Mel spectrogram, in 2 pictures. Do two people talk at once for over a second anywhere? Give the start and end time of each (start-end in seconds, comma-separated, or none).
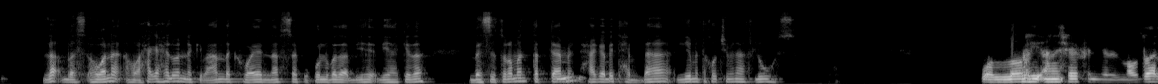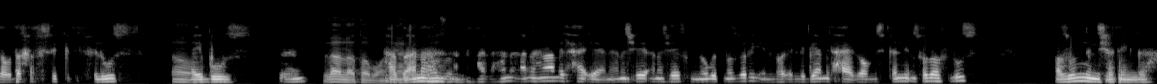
none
